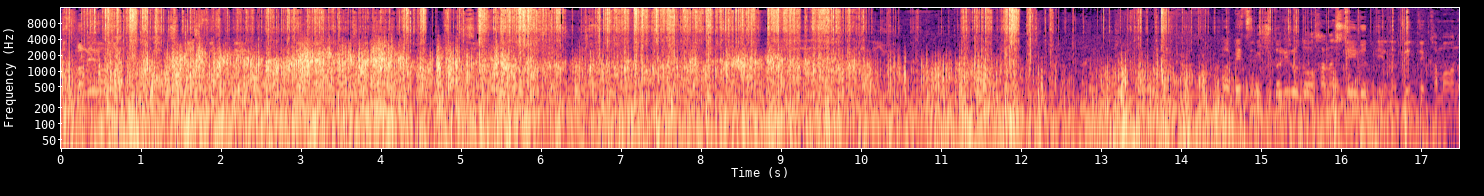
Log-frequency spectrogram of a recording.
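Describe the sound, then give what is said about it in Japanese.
Loud, constant wind buffeting a microphone while riding a road bike along a roadway in the Kansai region of Japan, on the way to take the bike for repair, a dense roar with gusty fluctuations throughout, and a man talking loudly over it, partly masked by the rush of air. “今ですね車道を走りながら、えー、一人めちゃめちゃ大きな声で喋ってます大丈夫か大丈夫じゃないかといえば大丈夫じゃないのかもしれません”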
